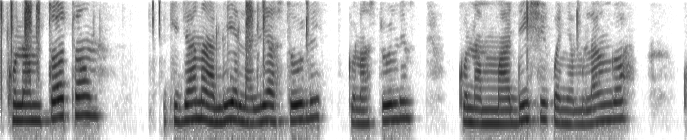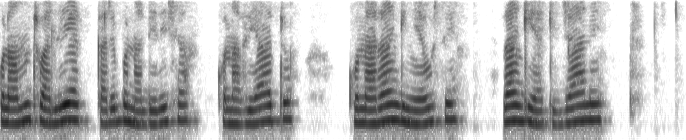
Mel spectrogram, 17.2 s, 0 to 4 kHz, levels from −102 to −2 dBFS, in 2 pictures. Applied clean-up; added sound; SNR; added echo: none; none; none; none.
